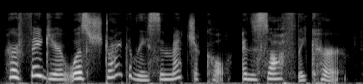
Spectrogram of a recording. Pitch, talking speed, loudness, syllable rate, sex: 270 Hz, 130 wpm, -20 LUFS, 4.9 syllables/s, female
